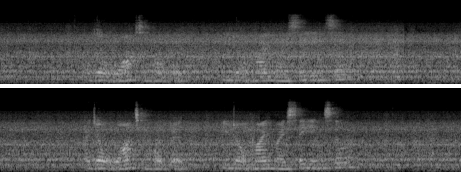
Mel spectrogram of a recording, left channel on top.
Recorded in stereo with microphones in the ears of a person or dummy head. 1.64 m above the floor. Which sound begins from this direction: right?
A woman speaking, at 0.8 s.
